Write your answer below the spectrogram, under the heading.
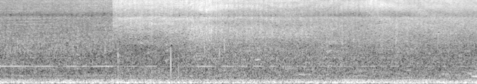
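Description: Steady outdoor background noise: a low, wavering rumble with a hiss over it that turns brighter about two seconds in, and a faint steady tone running through it.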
